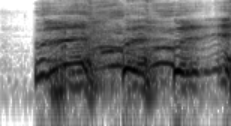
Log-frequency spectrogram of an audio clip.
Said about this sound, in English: And on Saturday, he woke up sick as a dog. But you gotta stop coughing. Right. I have a cough.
